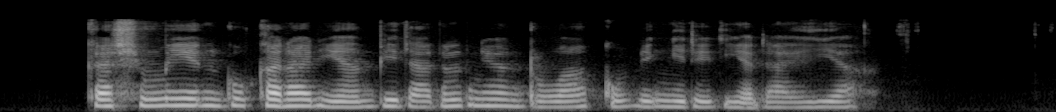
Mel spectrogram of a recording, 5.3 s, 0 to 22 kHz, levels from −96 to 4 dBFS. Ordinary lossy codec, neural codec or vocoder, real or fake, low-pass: none; autoencoder, 22.05 kHz, a latent of 192 numbers a frame, VITS, trained on one speaker; fake; none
